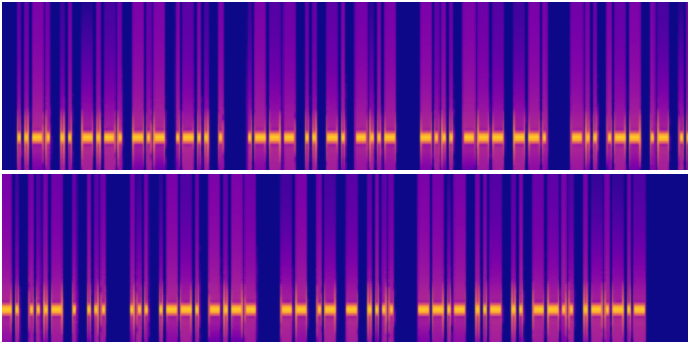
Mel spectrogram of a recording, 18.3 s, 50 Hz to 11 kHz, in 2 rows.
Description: Morse code, heard as a keyed tone, about 25 wpm, 700 Hz. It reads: FICKLE JINX BOG DWARVES SPY MATH QUIZ.
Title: Pangram Challenge v2 - 25wpm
